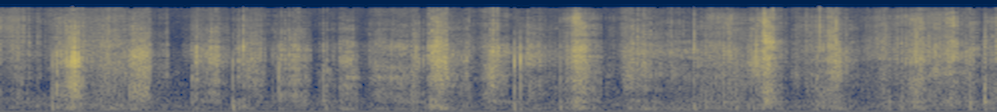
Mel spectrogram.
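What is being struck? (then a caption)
Cloth-bound hardcover book. Fingernails scratch the spine and then the cover of a thick, navy cloth-bound hardcover book resting on a wooden table. The result is a series of crisp, bright, dry scratching bursts with very little low end and almost no ring after each stroke.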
